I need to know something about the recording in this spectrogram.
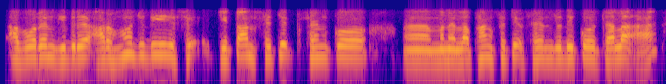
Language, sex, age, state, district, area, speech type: Santali, male, 45-60, West Bengal, Paschim Bardhaman, urban, conversation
